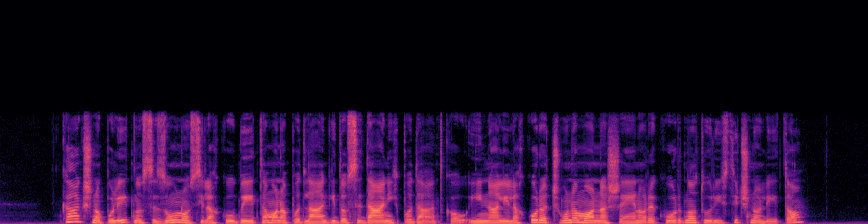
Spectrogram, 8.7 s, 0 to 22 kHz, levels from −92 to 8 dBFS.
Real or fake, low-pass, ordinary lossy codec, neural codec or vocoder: real; 10.8 kHz; none; none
